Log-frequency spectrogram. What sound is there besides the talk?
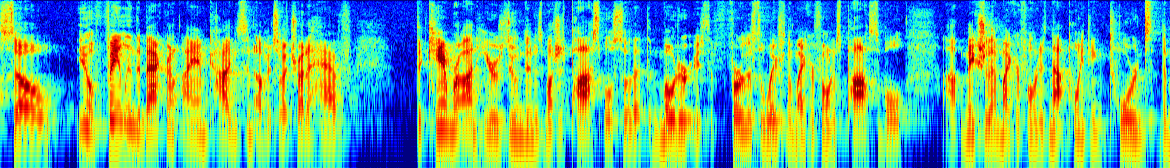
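None of the usual background noises is heard.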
